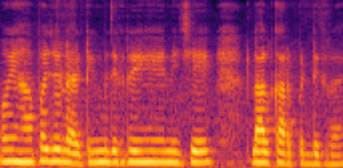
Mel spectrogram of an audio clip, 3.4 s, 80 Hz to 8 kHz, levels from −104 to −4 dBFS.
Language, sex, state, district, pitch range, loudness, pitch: Hindi, female, Bihar, Lakhisarai, 180-195 Hz, -17 LUFS, 190 Hz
